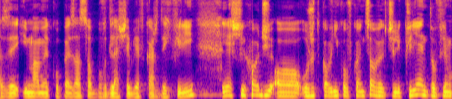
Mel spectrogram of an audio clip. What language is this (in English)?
Polish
